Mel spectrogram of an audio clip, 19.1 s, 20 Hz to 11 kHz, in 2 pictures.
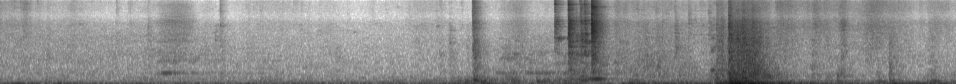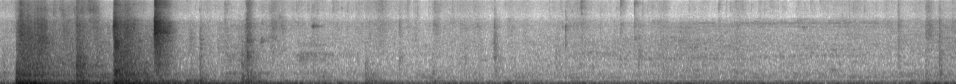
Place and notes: elevator Reina Victoria, Valparaíso, Chile - elevator ride, station ambience
Reina Victoria, one of the many elevator in Valparaiso, elevator ride downwards, station ambience
(Sony PCM D50, OKM2)
24 November 2015, 18:45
